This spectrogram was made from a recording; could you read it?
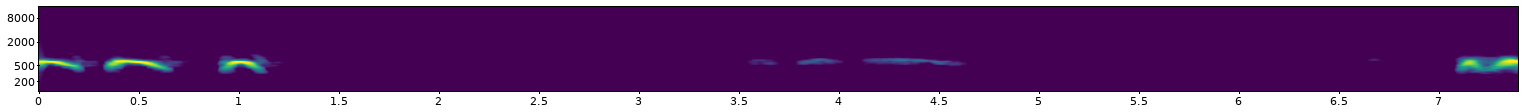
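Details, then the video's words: Spotted dove cooing in the sấm bầu style: three short, deep, downslurred coos, then near silence broken by faint murmured notes and the start of another coo. "Tiếng chim cu gáy chuẩn sấm bầu"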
